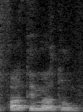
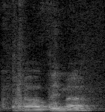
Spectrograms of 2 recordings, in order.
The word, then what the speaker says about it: Fatima: j'ai eux ils disent fatimato parce que en fait ils prononcent toutes les voyelles donc Fatima nous en arabe on prononce pas le la dernière voyelle donc on dit Fatima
